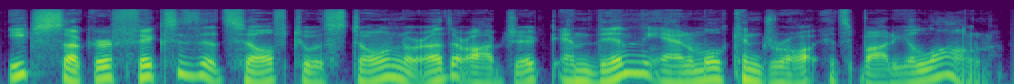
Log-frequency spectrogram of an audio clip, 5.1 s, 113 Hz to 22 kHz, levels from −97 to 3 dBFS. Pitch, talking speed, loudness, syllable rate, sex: 140 Hz, 225 wpm, -19 LUFS, 6.0 syllables/s, male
